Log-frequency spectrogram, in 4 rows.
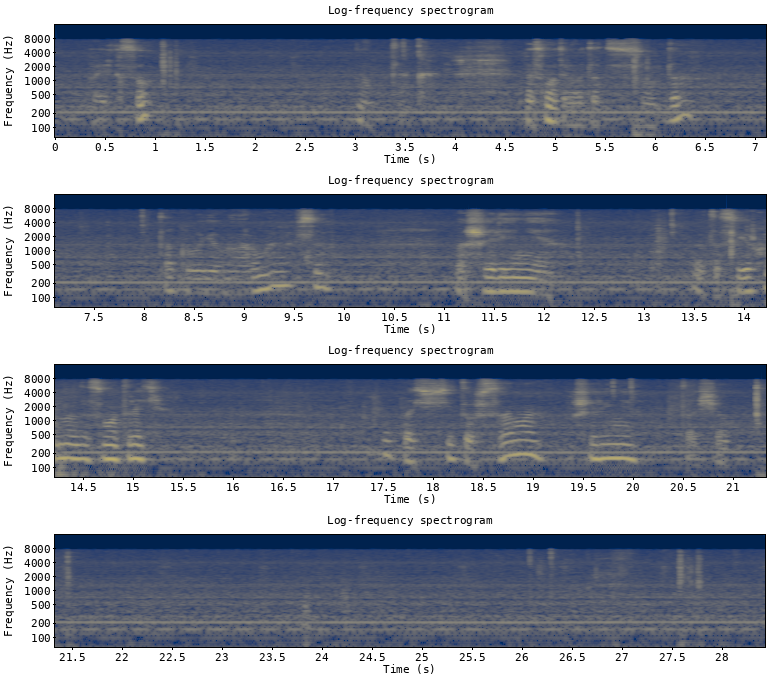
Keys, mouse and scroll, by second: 5.8 KP_3, 7.0-7.9 scroll up 2, 7.9-11.0 middle drag, 13.8 KP_7, 15.5 scroll up 1, 19.7 click, 21.2 g, 27.5 s.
